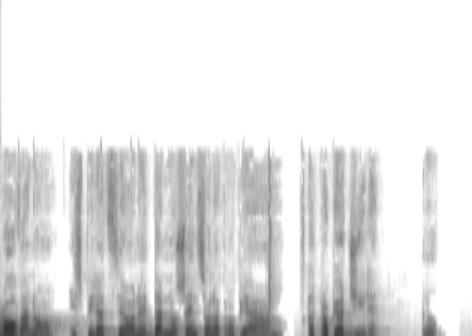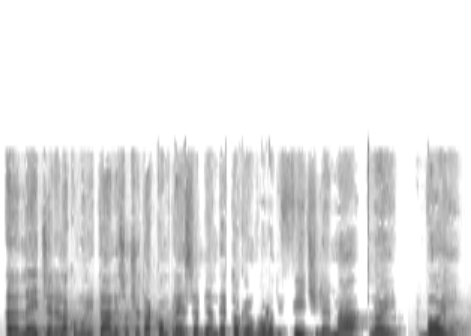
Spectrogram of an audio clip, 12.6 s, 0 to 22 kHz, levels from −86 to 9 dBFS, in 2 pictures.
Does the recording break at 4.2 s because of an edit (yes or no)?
no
